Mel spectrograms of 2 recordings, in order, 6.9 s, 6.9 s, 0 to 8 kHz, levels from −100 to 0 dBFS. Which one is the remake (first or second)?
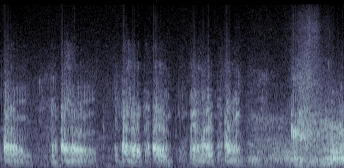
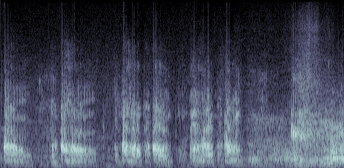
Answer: second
